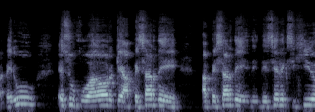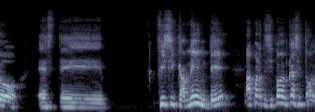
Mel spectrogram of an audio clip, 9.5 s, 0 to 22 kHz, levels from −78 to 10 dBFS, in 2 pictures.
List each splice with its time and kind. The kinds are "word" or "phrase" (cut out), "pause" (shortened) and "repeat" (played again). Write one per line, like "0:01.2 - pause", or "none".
0:08.4 - word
